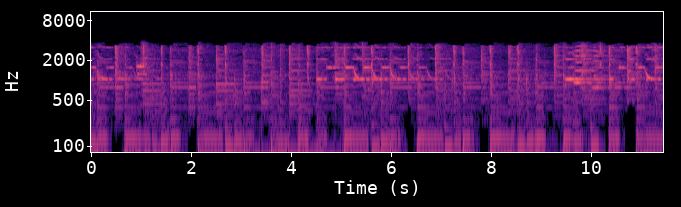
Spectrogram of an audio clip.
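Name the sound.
telephone ringback tone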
